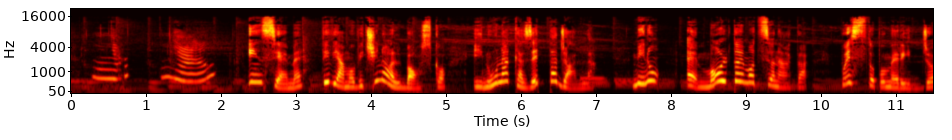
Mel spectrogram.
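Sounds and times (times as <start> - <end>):
small black kitten meowing: 0.2 - 2.0
speech: 2.4 - 11.4.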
